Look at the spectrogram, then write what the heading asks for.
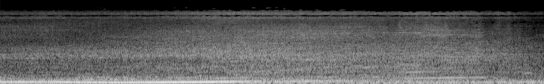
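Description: A car accelerating past, its engine note climbing steadily and loudest about two seconds in, then easing off.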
